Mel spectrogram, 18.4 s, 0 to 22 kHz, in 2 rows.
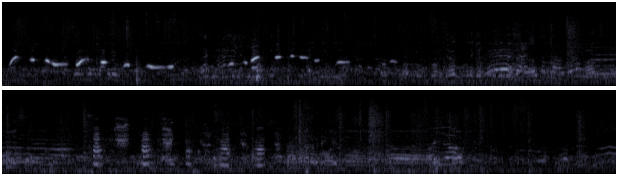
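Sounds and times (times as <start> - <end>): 
crowd chatter and murmuring voices: 0.0 - 18.4
man whistling a casual tune to himself while walking: 0.1 - 1.6, 2.2 - 2.6, 3.6 - 5.2.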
